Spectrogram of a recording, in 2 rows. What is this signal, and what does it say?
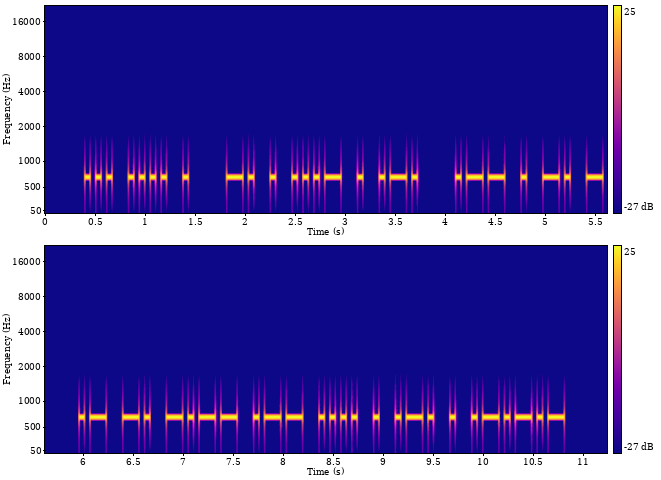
Morse code, heard as a keyed tone, about 22 wpm, 700 Hz. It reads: SHE NEVER WENT ANYWHERE.
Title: Sentences from Top 1400 Words 22wpm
